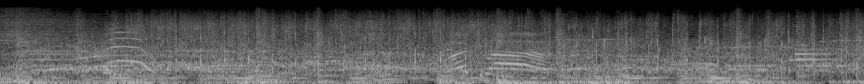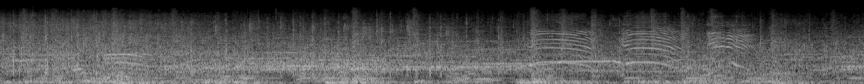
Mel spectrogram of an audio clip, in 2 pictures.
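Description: A crowd of former MasterChef contestants in the MasterChef kitchen cheers, whoops and applauds loudly and continuously, while voices shout and talk within the noise.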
